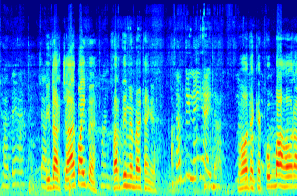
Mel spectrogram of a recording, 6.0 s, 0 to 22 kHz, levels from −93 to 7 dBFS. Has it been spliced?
yes; 2 cuts; at 2.1 s, 4.6 s

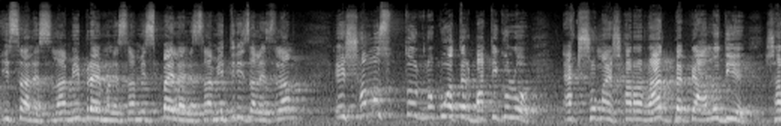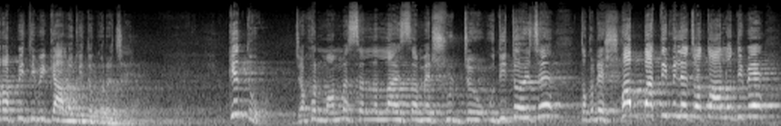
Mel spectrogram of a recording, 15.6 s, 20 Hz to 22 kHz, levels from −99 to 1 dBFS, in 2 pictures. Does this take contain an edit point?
no; 0 cuts

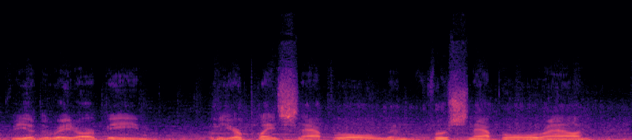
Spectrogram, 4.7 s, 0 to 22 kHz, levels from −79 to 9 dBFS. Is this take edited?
yes; 1 cut; at 1.6 s

